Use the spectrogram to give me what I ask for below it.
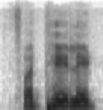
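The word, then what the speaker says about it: phthalate: एक तो है KHP, potassium hydrogen फथेलेट, P silent है, राइट।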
